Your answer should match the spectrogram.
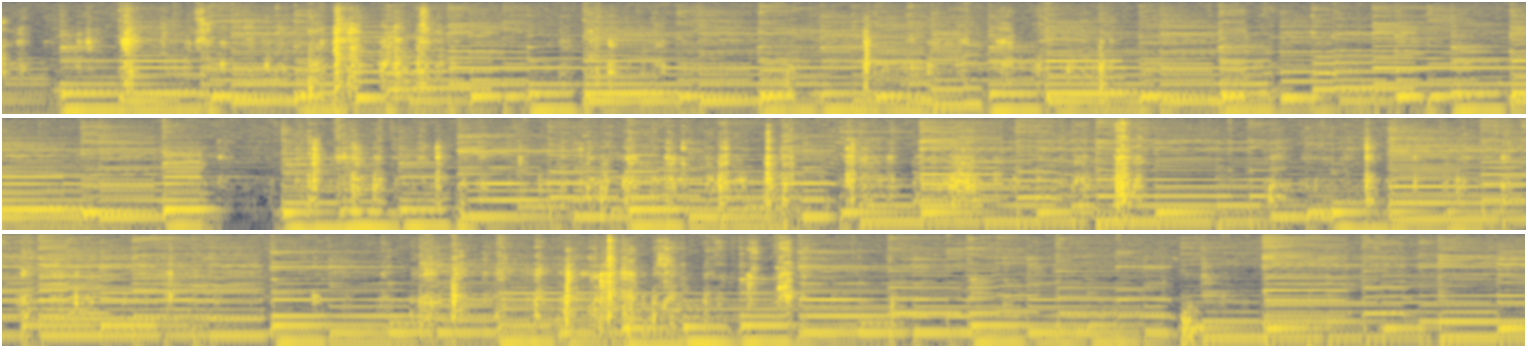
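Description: Quiet background music with a soft, even accompaniment that briefly drops out about nine seconds in.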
